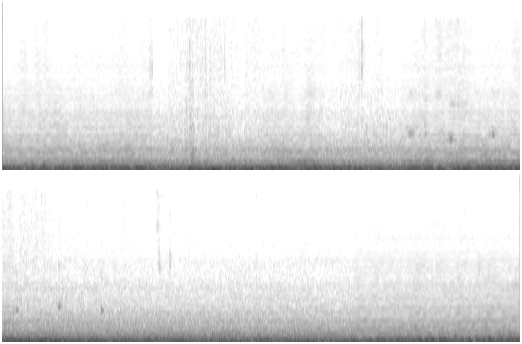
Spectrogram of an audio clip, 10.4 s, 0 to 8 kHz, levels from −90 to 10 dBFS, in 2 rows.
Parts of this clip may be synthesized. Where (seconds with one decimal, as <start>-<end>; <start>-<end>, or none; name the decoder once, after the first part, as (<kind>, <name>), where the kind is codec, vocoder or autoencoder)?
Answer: 0.0-1.5 (vocoder, HiFi-GAN); 2.6-3.2; 4.0-5.3; 8.7-10.4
